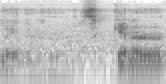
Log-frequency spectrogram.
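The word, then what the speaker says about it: Lynyrd Skynyrd: Cooper, Billion Dollar Babies, Leonard Skinner, pronounced Leonard Skinner, Mike Oldfield, Tubular Bells, Ringo Starr, Ringo, just to name a few.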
